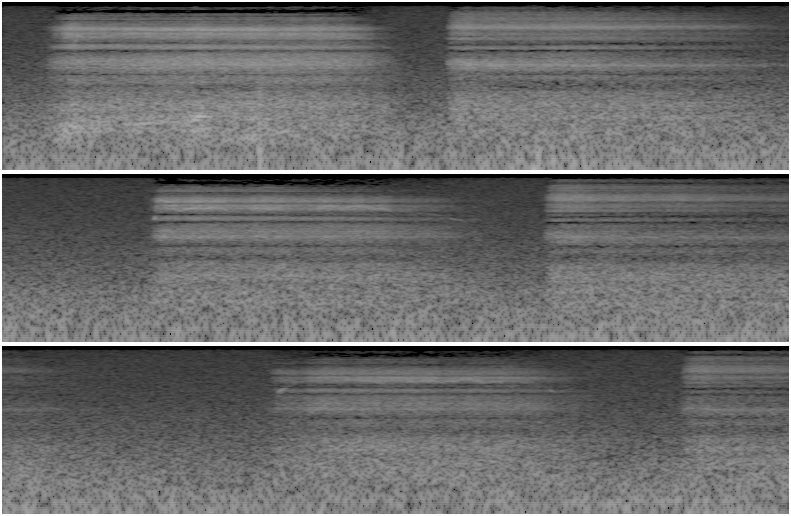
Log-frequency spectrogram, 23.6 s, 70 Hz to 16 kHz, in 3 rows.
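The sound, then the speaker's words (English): Slow, deep human breaths, each drawn out over several seconds, with soft, airy rushes of air separated by brief pauses at a quiet, even level. “Let's take 3 deep breaths to really feel and appreciate the capability of your lungs.”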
